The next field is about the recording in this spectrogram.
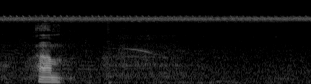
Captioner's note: cicadas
